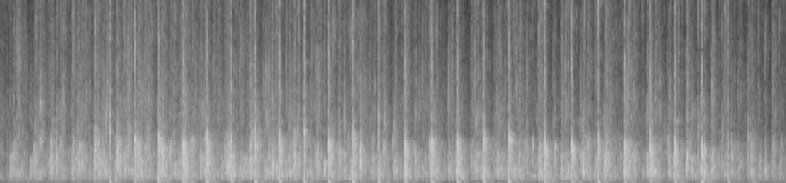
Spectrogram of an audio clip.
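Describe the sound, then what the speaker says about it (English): A town hall audience applauds veterans standing in the room, producing loud, dense clapping that holds steady for the whole stretch with no break. "give them a round of applause, say thank you for their service."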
